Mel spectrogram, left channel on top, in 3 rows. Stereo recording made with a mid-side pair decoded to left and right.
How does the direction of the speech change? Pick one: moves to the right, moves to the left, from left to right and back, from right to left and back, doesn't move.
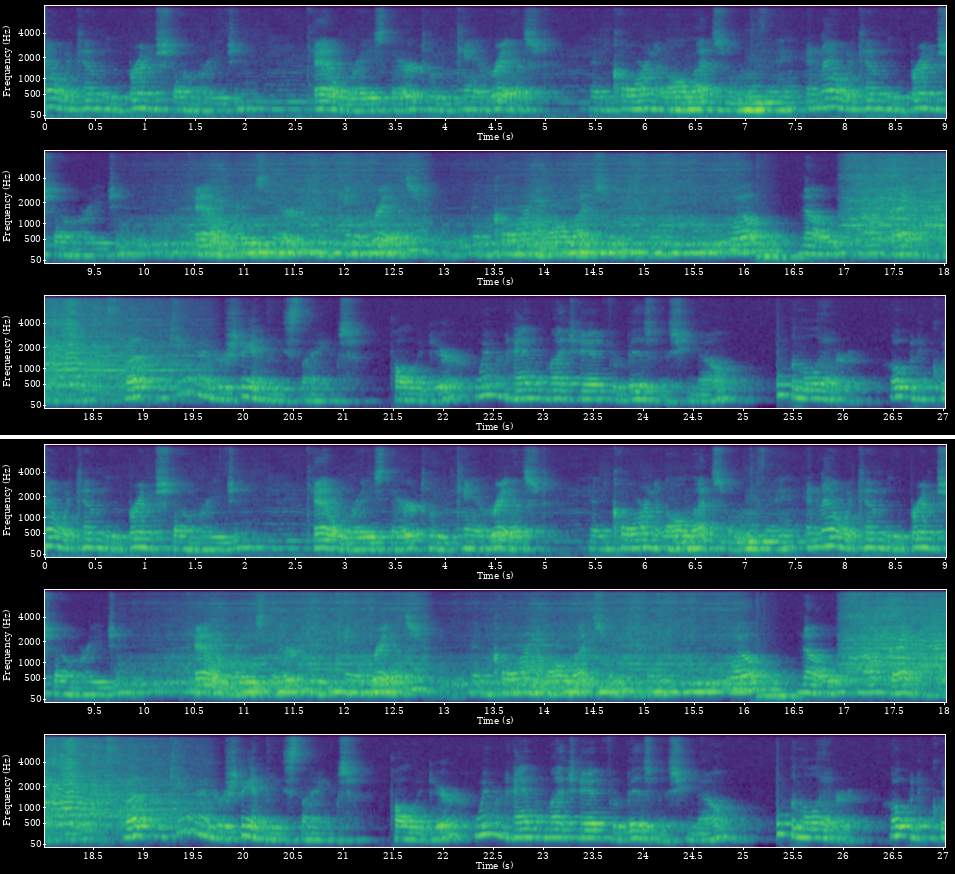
doesn't move.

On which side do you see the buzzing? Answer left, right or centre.
right.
